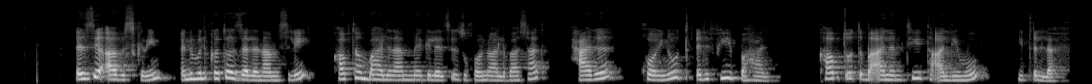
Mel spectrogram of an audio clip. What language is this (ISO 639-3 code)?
tir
